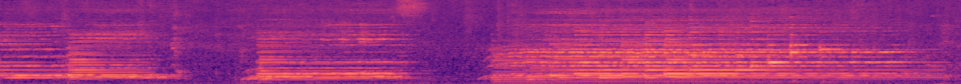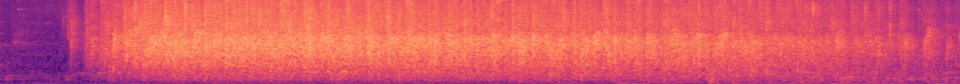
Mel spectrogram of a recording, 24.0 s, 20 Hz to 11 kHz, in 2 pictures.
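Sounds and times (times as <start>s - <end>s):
audience applauding: 12.8s - 24.0s.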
